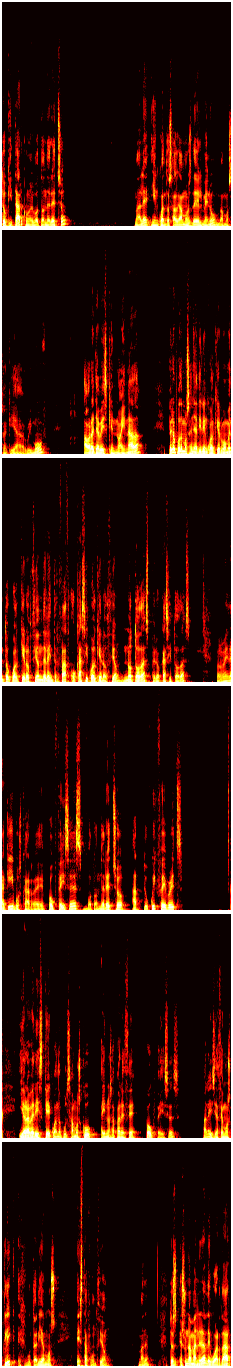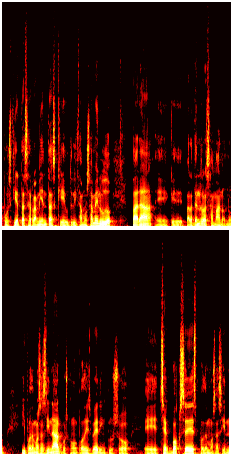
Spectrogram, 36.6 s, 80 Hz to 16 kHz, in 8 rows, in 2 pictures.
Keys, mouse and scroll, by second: 0.5 click, 1.5 right click, 2.0 click, 2.6 right click, 3.1 click, 5.8 click, 8.7 click, 15.3 right click, 16.6 click, 19.5 click, 20.5 q, 31.7 q, 33.0 right click, 34.6 click.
